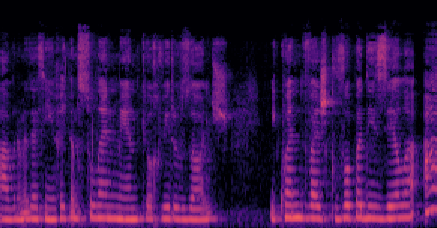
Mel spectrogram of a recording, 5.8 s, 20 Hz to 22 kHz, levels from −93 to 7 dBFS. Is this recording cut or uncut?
uncut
